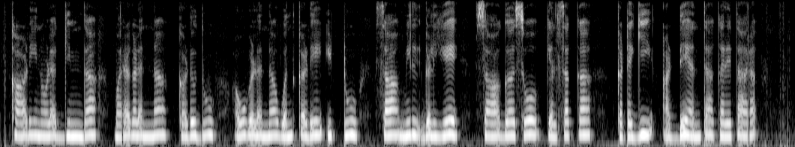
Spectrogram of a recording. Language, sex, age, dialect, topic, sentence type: Kannada, female, 18-24, Dharwad Kannada, agriculture, statement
